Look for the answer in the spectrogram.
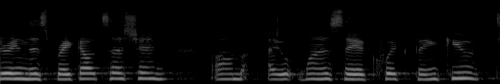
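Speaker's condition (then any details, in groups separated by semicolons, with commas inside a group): Cerebral palsy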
